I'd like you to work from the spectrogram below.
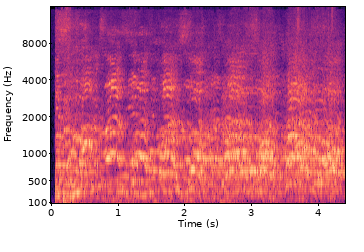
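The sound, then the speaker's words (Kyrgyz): Uproar from people gathered in a courtroom as a court panel's decision is announced: many voices shout and clamor at once in a loud, dense roar that stays unbroken throughout. “Соттор коллегиясынын чечими залдагы чогулгандардын ызы чуусу менен коштолгондуктан”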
